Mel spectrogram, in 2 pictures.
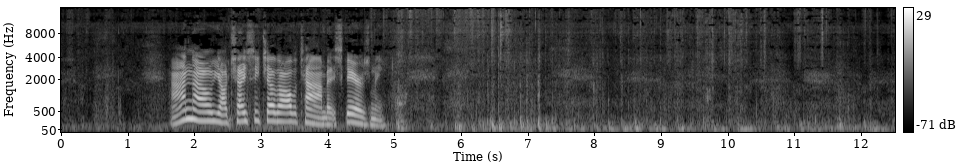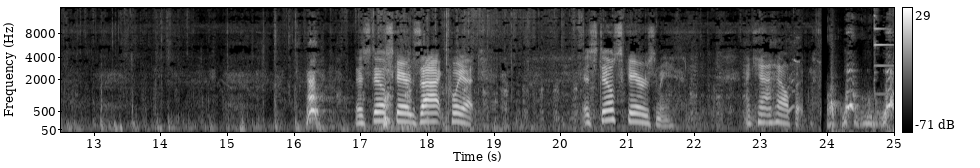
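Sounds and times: hoofbeats on grass: 0:00.0 - 0:23.8
woman speaking: 0:01.6 - 0:04.9, 0:16.9 - 0:18.9, 0:20.3 - 0:21.8, 0:22.8 - 0:23.8.

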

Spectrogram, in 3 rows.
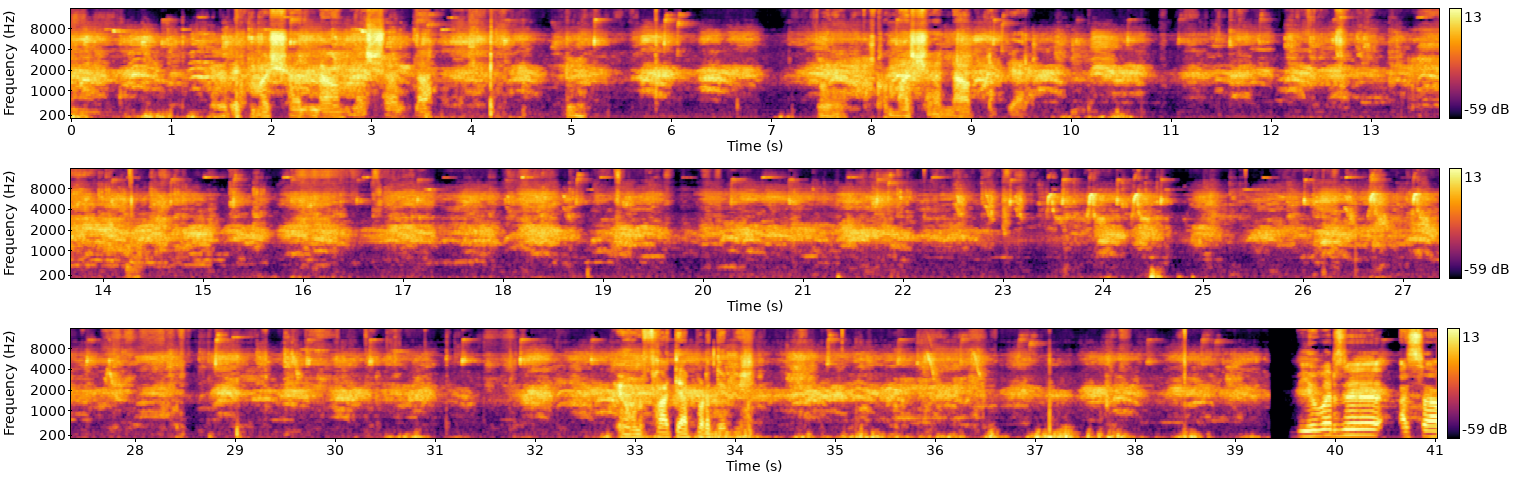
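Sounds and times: crows cawing: 0:00.0 - 0:41.0
other birds calling: 0:00.0 - 0:41.0.

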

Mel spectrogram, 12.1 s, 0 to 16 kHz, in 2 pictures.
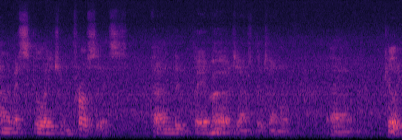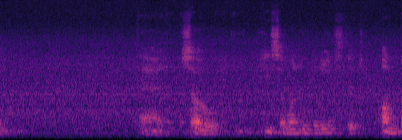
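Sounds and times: faint low hum: 0:00.0 - 0:12.0
steady hiss: 0:00.0 - 0:12.0.

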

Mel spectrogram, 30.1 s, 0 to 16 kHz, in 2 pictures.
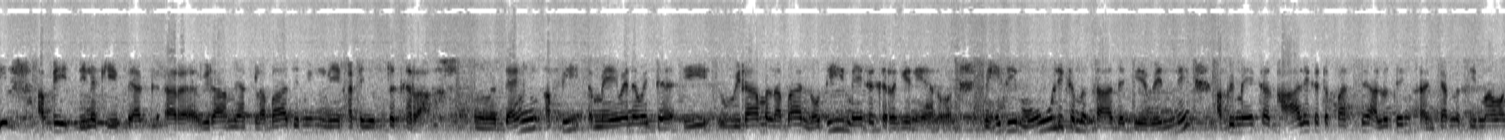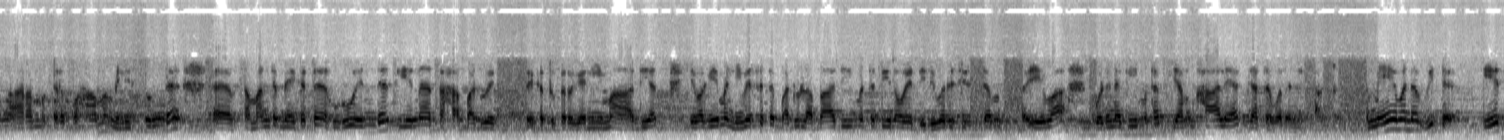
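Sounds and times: person talking: 0:00.0 - 0:30.0.

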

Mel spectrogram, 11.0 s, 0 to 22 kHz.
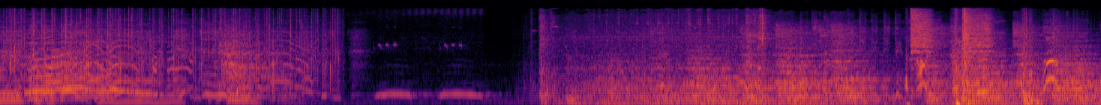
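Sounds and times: owl hooting: 0:03.8 - 0:05.0.

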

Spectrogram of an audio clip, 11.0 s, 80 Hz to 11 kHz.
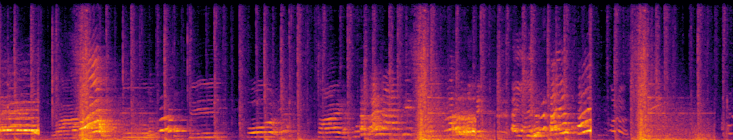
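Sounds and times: women shouting and squealing: 0:00.0 - 0:04.4, 0:05.1 - 0:09.0
women laughing: 0:02.0 - 0:02.9, 0:06.8 - 0:09.0.

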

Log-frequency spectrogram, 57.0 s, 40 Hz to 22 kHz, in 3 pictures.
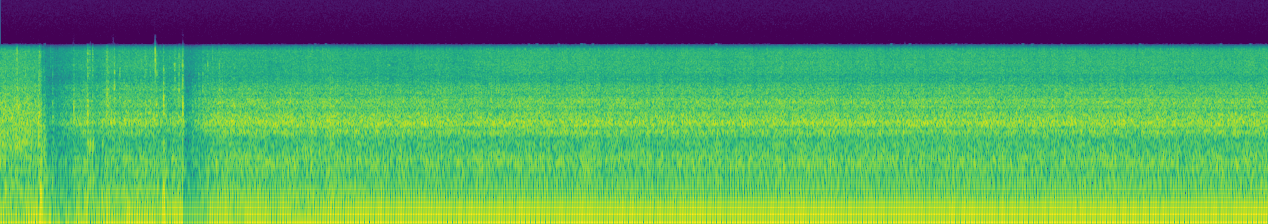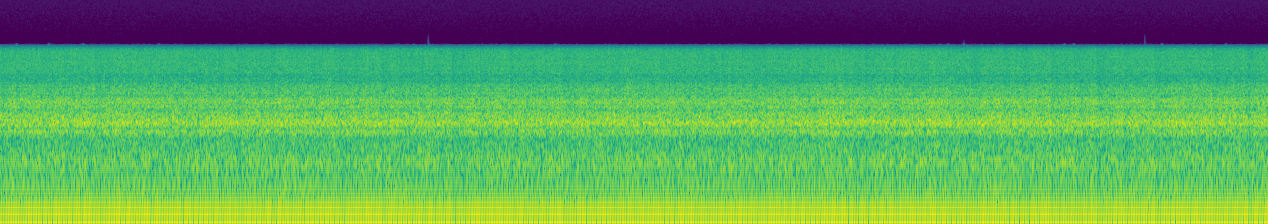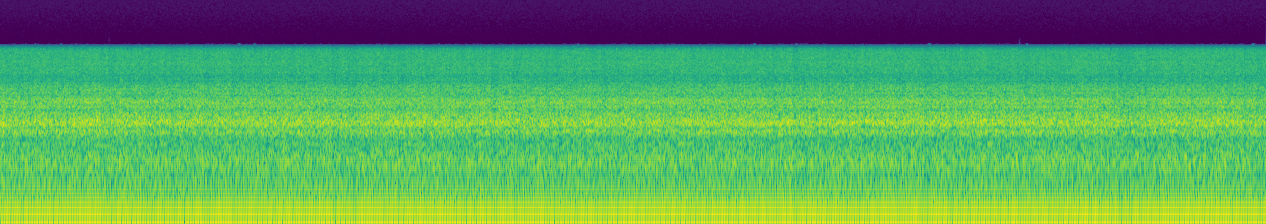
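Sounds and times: car engine idling: 0:00.0 - 0:18.5
brief knocks: 0:00.2 - 0:03.2.

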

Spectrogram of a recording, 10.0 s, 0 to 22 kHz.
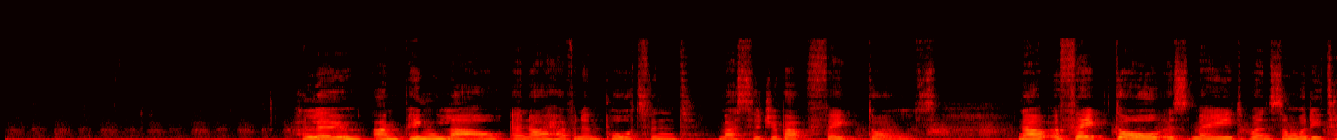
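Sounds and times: dog panting: 0:00.0 - 0:10.0
steady low hum: 0:00.0 - 0:10.0.

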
